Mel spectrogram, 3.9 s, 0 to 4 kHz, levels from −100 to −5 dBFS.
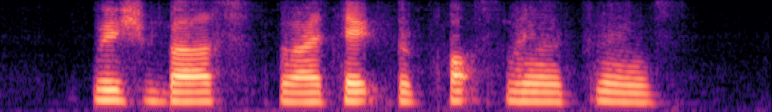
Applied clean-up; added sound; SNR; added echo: neural mask model DeepFilterNet 3.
